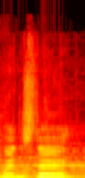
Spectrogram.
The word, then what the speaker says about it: Wednesday: Said Wednesday. It's spelled wedness day.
